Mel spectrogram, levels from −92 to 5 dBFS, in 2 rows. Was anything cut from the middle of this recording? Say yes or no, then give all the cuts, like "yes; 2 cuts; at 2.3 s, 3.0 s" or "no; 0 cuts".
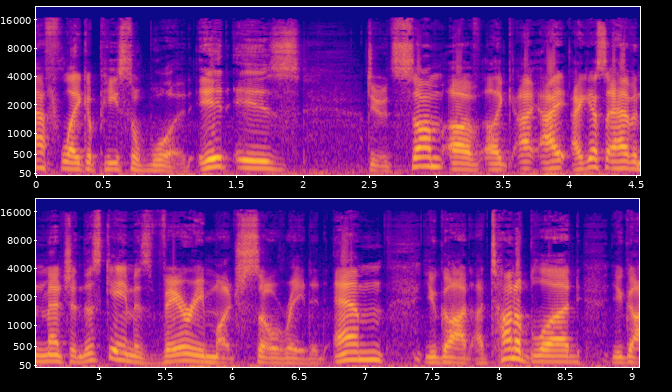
yes; 1 cut; at 2.5 s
